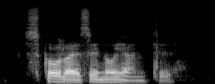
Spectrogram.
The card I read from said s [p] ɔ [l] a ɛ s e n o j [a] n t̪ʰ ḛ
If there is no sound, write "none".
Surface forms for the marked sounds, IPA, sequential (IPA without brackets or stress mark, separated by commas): k, l, a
